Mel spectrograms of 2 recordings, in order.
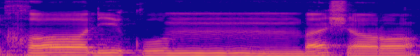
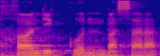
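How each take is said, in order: First: The nasal before the b sounds like m. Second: The nasal before the b sounds like n. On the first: The speaker calls it right. "tapi khaliqum bashara, seperti itu" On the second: The speaker calls it wrong. "Jangan bacanya"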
